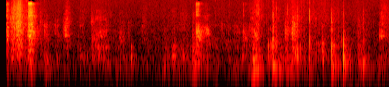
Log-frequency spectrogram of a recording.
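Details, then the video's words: Jock, a Scottish Terrier, savaging his new toy duck: rough, breathy bursts of panting and snuffling, a loud burst near the start, then a quieter stretch before a run of short, ragged huffs toward the end. "Scottish Terrier savages toy"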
